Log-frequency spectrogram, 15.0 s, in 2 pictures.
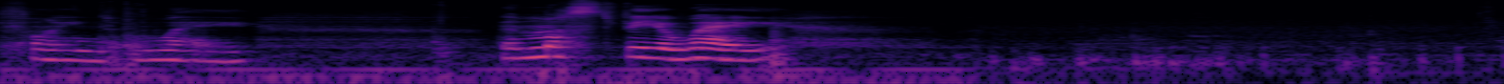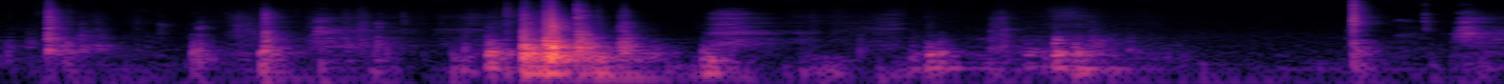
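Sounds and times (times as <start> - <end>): knocks and bumps on wooden desk: 9.9 - 10.8.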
